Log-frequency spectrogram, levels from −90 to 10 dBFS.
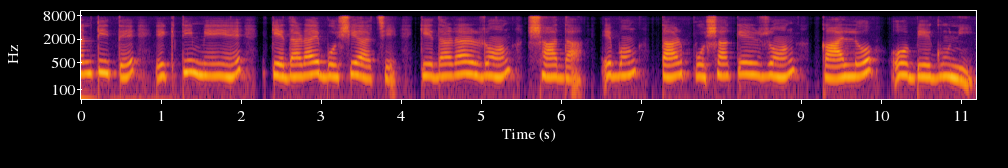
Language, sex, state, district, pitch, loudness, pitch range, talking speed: Bengali, female, West Bengal, Jalpaiguri, 230 Hz, -15 LUFS, 215-250 Hz, 90 wpm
